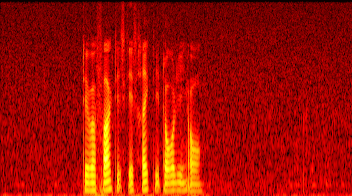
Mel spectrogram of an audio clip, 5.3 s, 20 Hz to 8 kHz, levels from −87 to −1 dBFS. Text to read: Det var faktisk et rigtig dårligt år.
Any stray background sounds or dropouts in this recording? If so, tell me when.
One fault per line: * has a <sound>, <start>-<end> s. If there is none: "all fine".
all fine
